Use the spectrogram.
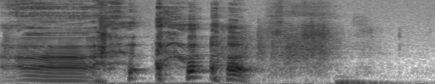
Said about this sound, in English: Mustard makes me cough. Even talking about it makes me cough.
